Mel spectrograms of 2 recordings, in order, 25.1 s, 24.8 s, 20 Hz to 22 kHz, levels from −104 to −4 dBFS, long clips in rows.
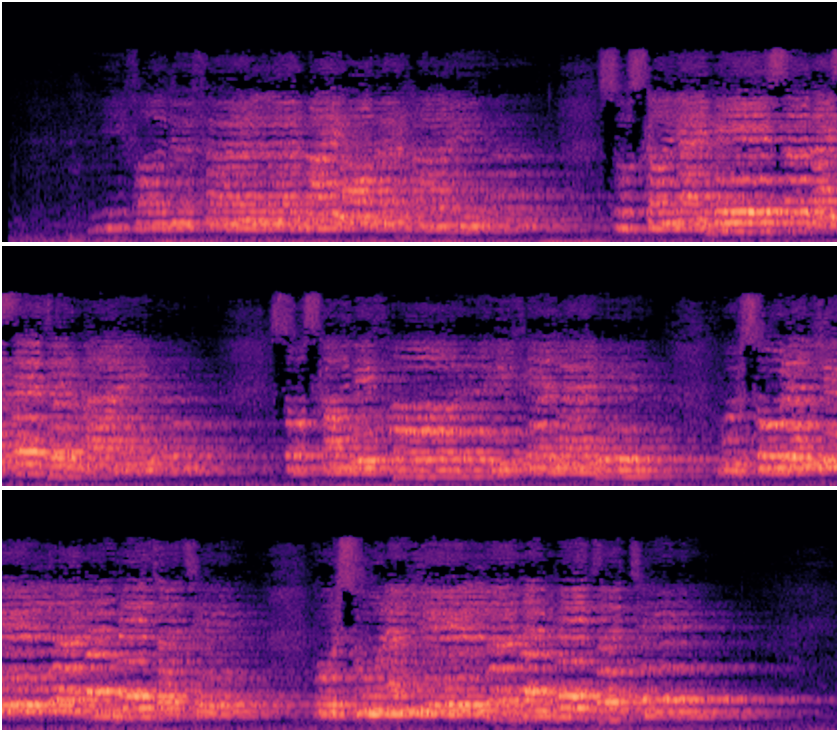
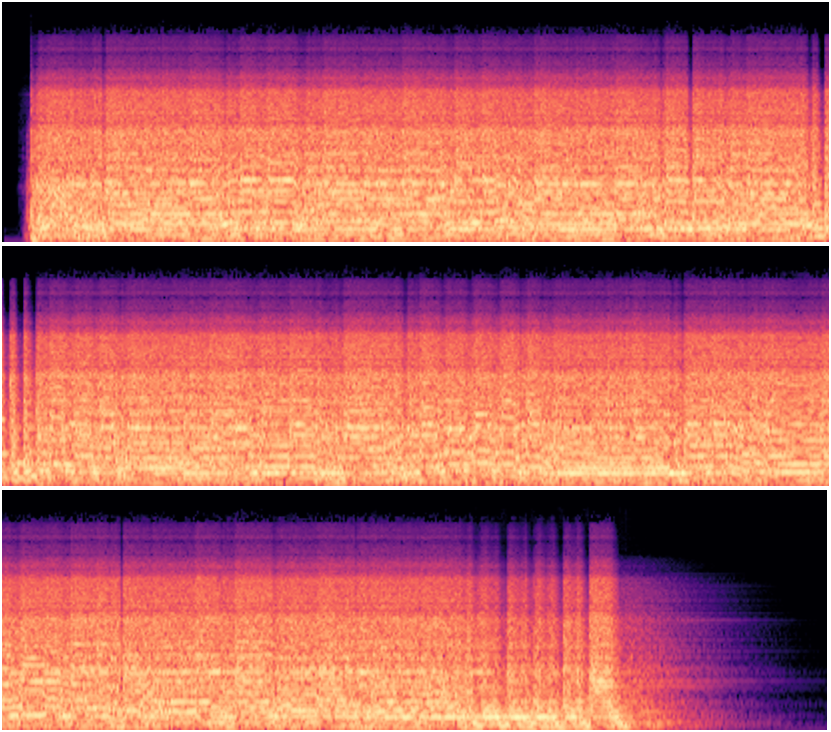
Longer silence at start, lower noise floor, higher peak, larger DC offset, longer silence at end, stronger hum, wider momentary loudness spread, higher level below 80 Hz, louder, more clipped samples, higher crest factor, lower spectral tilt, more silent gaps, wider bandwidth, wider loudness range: first, 0.7 s vs 0.25 s; second, -65 dBFS vs -70 dBFS; second, -14 dBFS vs 0 dBFS; neither; second, 0.45 s vs 1.55 s; neither; first, 18 LU vs 1 LU; second, -64 dBFS vs -34 dBFS; second, -32 LUFS vs -9 LUFS; neither; first, 18 dB vs 10 dB; second, -4 dB/octave vs -6 dB/octave; neither; about the same, 10 kHz vs 10.5 kHz; first, 7 LU vs 0 LU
